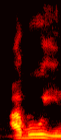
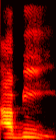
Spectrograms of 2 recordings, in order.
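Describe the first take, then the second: First: The word ends in a 'u' then 'i' vowel. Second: The word ends in a plain 'i' vowel. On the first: The speaker calls it wrong. "Ini salah kalau dibaca abui" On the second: The speaker calls it right. "berarti kasroh, berarti bacanya abi"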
